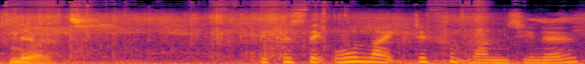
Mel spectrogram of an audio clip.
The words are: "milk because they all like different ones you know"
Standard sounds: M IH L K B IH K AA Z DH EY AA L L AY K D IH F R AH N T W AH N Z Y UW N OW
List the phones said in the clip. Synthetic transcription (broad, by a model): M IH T B IH K AA Z DH EY AA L L AY K D IH F R AH N T W AH N Z Y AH N OW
